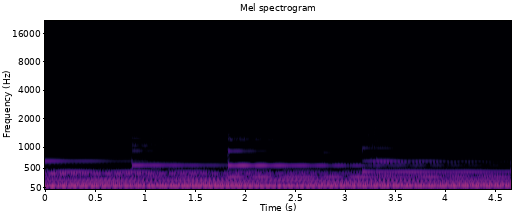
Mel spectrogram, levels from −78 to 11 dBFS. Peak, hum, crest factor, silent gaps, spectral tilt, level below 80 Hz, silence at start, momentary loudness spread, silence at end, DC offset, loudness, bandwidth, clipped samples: -32 dBFS; none; 10 dB; none; -11.5 dB/octave; -54 dBFS; 0 s; 2 LU; 0 s; under 0.1%; -45 LUFS; 1.7 kHz; under 0.1%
